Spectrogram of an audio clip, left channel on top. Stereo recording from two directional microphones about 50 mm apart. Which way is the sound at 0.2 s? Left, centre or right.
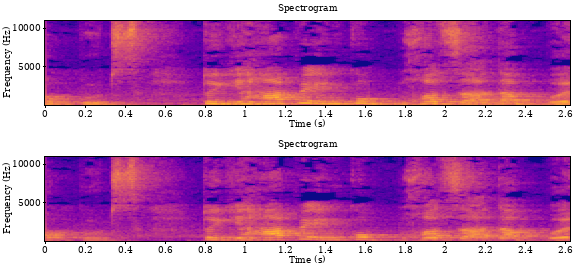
Right.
